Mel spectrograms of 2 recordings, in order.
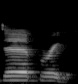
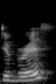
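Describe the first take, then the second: First: The i is said as an ee sound. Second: The i is said as a short ih sound. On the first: The speaker calls it right. "The I is making an E sound, but that's how you say it" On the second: The speaker calls it wrong. "This word looks like debris"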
